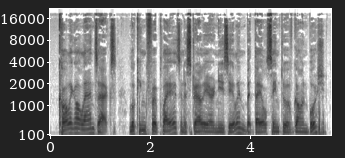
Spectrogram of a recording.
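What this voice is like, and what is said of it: Speaker with an accent. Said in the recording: “He would have an accent. Accent.”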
